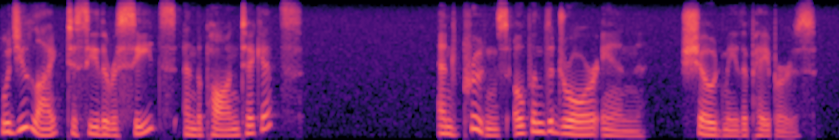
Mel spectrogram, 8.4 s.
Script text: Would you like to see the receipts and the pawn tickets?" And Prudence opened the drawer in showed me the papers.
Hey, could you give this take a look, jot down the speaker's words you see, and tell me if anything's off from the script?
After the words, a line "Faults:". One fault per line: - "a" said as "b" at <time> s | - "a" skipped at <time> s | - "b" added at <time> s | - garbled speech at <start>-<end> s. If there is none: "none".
Would you like to see the receipts and the pawn tickets?" And Prudence opened the drawer in showed me the papers.
Faults:
none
